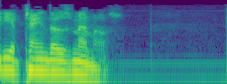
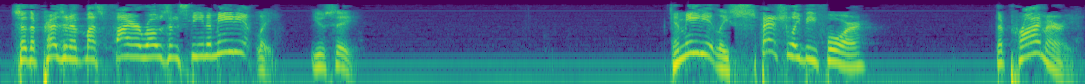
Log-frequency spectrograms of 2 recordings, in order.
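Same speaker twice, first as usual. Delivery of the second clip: mocking voice; 9 semitones higher than usual. Mocking opponents' reasoning.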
